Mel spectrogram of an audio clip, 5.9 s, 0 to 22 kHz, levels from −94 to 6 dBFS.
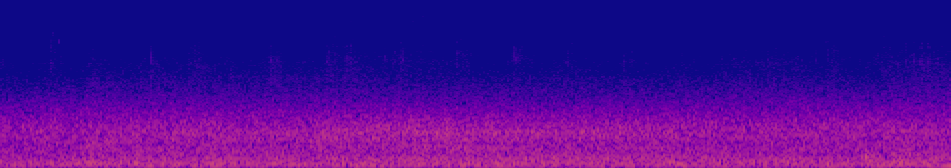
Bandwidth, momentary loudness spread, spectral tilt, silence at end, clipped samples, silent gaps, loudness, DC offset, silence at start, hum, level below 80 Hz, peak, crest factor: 16 kHz; 2 LU; -8.5 dB/octave; 0 s; under 0.1%; none; -48 LUFS; under 0.1%; 0 s; none; -58 dBFS; -34 dBFS; 14 dB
